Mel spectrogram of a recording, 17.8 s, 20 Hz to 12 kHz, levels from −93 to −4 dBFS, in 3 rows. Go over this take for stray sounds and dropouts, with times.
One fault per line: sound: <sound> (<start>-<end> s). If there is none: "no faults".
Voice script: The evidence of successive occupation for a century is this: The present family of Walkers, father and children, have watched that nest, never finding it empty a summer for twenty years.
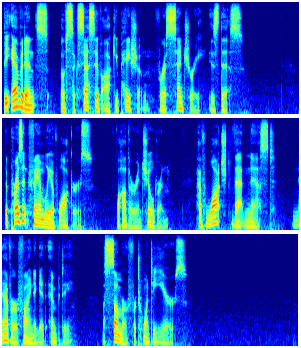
no faults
